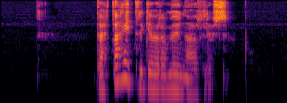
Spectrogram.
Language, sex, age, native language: Icelandic, female, 50-59, Icelandic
